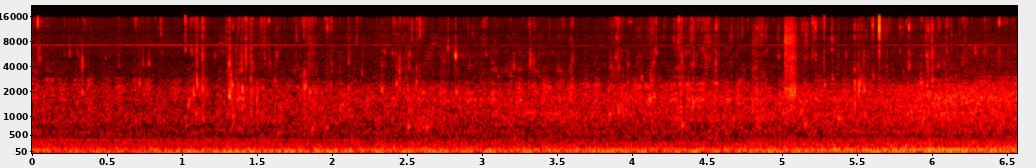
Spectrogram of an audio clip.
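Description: Steady low hum with trickling water, from a swimming pool's circulation running.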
